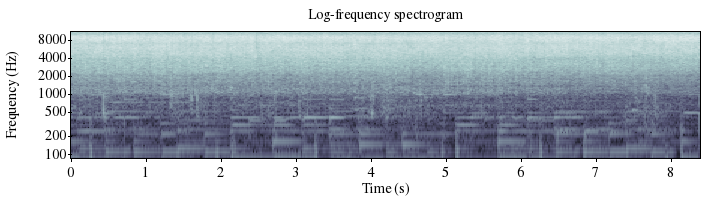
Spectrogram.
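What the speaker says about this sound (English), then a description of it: "Give the beans a good stir, incorporating the bacon and the beans well in the pan." Green beans and bacon fry in butter and oil in a pan, giving a loud, steady, close sizzle with stirring throughout and no voices.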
